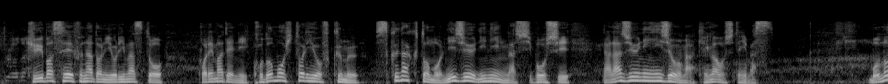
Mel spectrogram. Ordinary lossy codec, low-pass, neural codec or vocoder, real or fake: none; none; codec, 16 kHz, 4 kbps, X-Codec, WavLM features, trained on Multilingual LibriSpeech; fake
